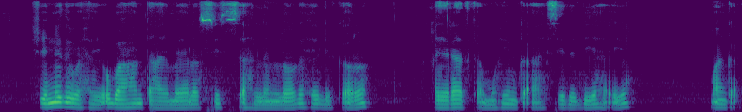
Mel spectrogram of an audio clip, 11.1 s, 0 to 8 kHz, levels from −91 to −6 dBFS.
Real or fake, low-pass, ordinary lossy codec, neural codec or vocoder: real; none; none; none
